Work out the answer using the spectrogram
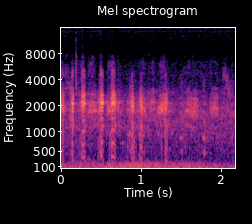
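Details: Two male mallards court a female during the breeding season at the Malecón de San Lázaro, Noia, Ría de Noia, giving quick repeated nasal notes, about five sharp bursts in the first second, then fading calls.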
